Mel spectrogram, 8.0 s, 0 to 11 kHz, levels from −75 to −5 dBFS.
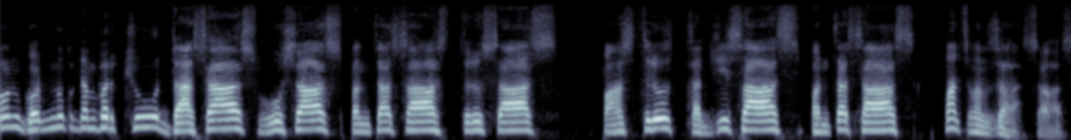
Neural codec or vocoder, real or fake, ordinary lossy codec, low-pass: codec, 44.1 kHz, 2.6 kbps, SNAC; fake; AAC, 48 kbps; 9.9 kHz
